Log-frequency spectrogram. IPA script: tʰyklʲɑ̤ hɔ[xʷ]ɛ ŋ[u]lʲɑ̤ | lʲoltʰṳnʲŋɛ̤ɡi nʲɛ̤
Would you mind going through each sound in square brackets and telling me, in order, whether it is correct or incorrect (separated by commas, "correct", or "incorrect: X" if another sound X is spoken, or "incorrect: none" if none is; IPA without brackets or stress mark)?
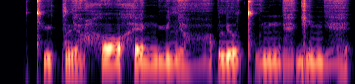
incorrect: h, incorrect: y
